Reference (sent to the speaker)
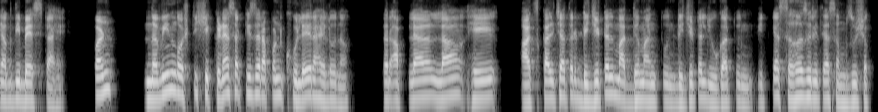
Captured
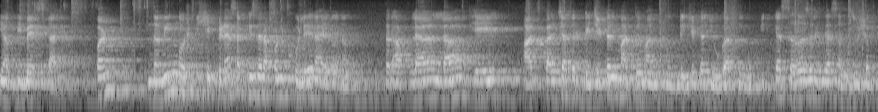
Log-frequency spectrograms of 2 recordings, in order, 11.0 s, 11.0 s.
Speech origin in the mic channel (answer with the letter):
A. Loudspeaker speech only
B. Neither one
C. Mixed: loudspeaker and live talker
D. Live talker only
A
